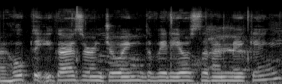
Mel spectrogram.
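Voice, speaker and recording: A woman speaks in a space with audible room echo and noticeable background noise. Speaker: crafter. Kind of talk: tutorial. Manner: loud; animated.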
